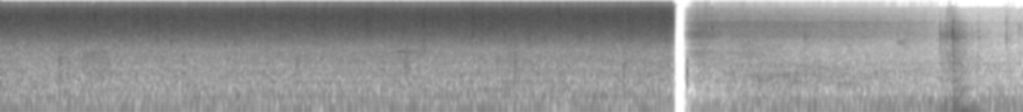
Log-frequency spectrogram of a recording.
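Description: Heavy rain pours down in a dense, steady hiss. After an abrupt cut it continues more softly, with a door-like knock near the end.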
